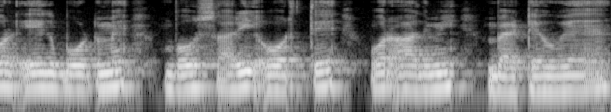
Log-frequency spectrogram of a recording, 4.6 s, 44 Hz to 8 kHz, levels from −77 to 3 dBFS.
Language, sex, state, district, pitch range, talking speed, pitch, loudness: Hindi, male, Uttar Pradesh, Shamli, 125-140 Hz, 155 wpm, 130 Hz, -14 LUFS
